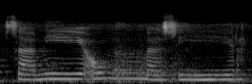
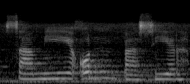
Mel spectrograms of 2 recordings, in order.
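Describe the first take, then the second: First: An m sound is heard before Basir. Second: An n sound is heard before Basir. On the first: The speaker calls it right. "menjadi ada huruf mimnya" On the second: The speaker calls it wrong. "bukan Sami'un Basir, bukan"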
